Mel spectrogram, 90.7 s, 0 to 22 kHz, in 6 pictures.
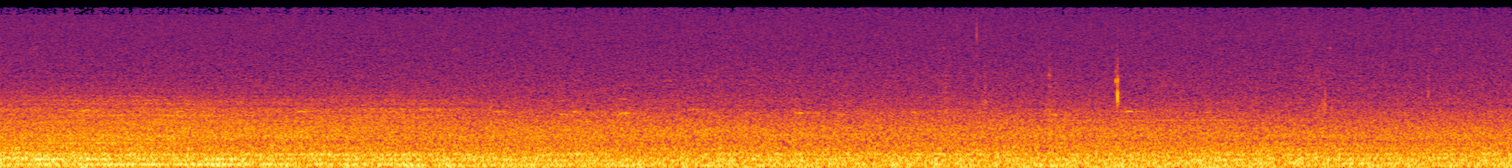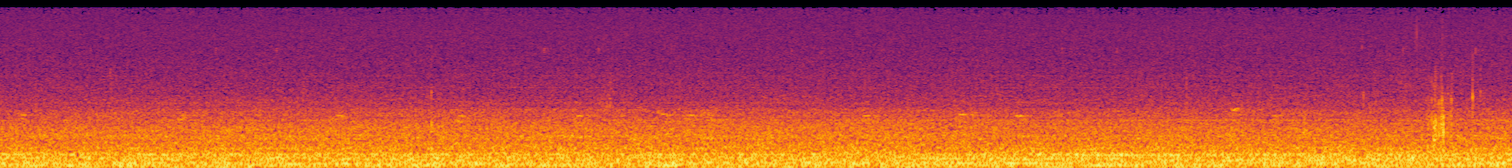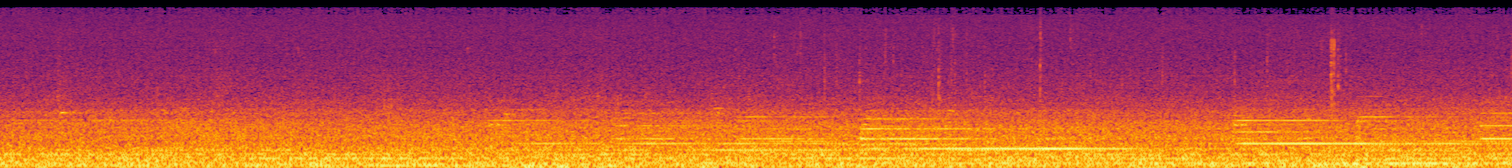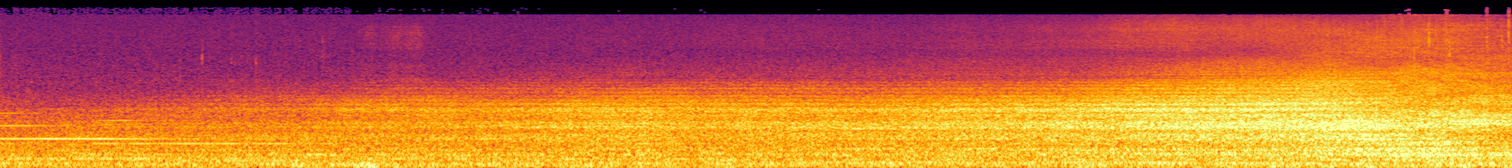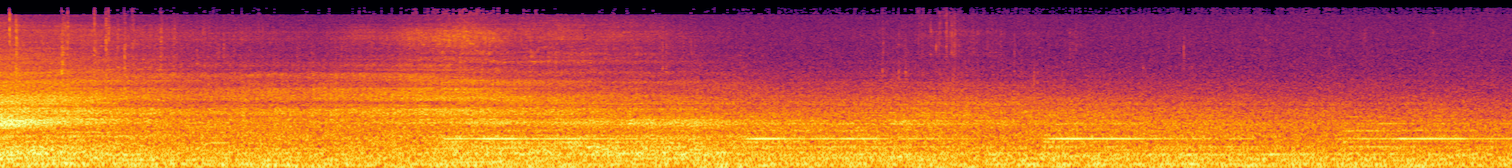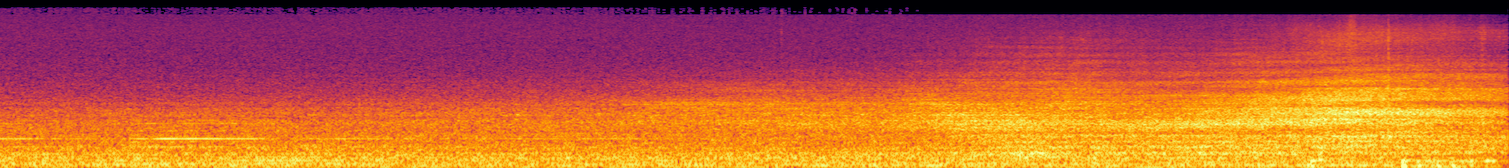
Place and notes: {
  "title": "Allentown, PA, USA - South East Corner of Campus",
  "date": "2014-12-07 17:00:00",
  "description": "The bell tolls 5pm on this crisp December evening.",
  "latitude": "40.60",
  "longitude": "-75.50",
  "altitude": "110",
  "timezone": "America/New_York"
}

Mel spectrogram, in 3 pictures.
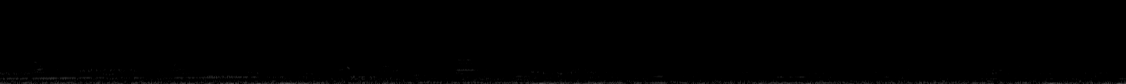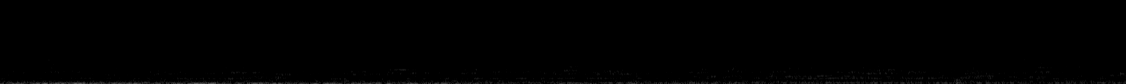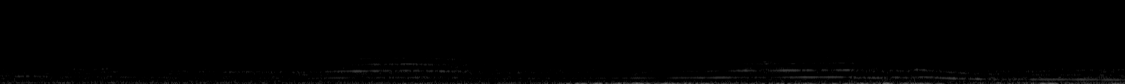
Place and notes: {
  "title": "Towcester, UK - british motorcycle grand prix 2022 ... moto two ...",
  "date": "2022-08-05 10:55:00",
  "description": "british motorcycle grand prix 2022 ... moto two free practice one ... zoom h4n pro integral mics ... on mini tripod ...",
  "latitude": "52.07",
  "longitude": "-1.01",
  "altitude": "157",
  "timezone": "Europe/London"
}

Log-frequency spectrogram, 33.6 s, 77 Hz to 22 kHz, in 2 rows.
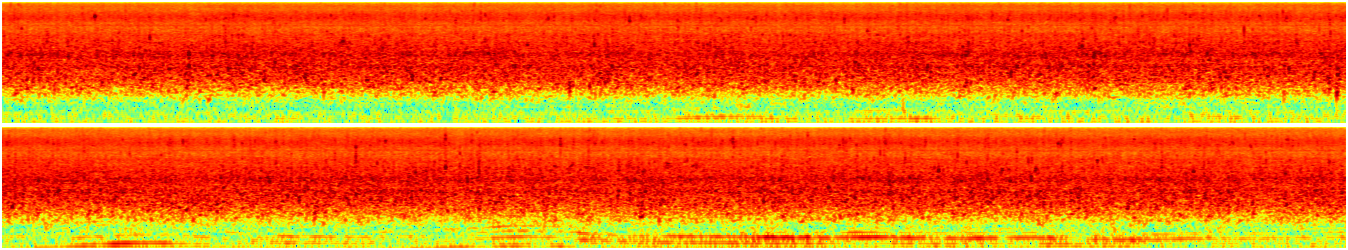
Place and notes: {
  "title": "Zhong Lu Keng River, 桃米里, Puli Township - sound of water streams",
  "date": "2015-08-26 16:22:00",
  "description": "Streams and birdsong, The sound of water streams\nZoom H2n MS+XY",
  "latitude": "23.94",
  "longitude": "120.92",
  "altitude": "490",
  "timezone": "Asia/Taipei"
}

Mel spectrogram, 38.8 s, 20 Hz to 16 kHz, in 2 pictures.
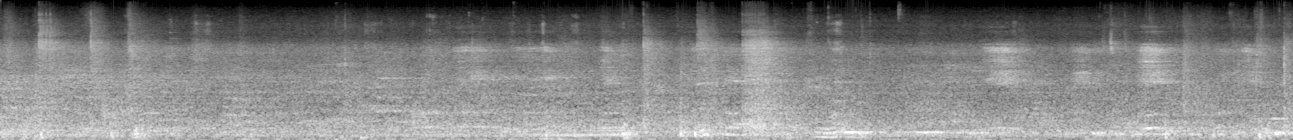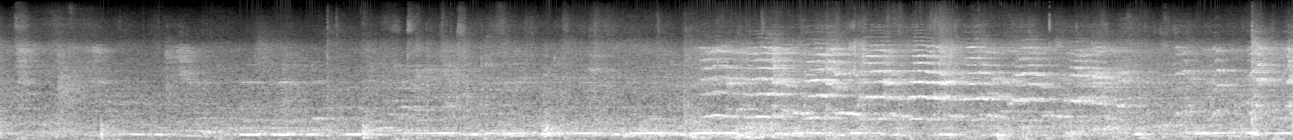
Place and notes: {
  "title": "Altstadt, Frankfurt am Main, Deutschland - Frankfurt, Schirn, art hall, video works",
  "date": "2013-05-11 21:05:00",
  "description": "Inside the Schirn Kunsthalle during the Yoko Ono exhibition. The sound of two video works that are presented parallel in a small, seperated space of the exhibition. Also to be heard the sound of visitors entering and leaving the space.\nsoundmap d - topographic field recordings, social ambiences and art places",
  "latitude": "50.11",
  "longitude": "8.68",
  "altitude": "104",
  "timezone": "Europe/Berlin"
}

